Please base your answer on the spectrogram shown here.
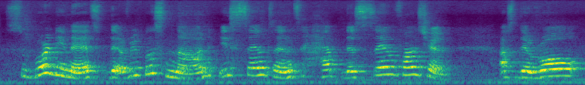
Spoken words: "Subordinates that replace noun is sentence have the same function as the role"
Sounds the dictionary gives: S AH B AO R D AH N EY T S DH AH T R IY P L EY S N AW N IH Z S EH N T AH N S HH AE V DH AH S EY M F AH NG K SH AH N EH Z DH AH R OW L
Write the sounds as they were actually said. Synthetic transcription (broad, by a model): S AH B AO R D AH N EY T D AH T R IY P EY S N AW N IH S EH N T AH N S HH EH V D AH S EY M F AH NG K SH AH N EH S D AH R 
